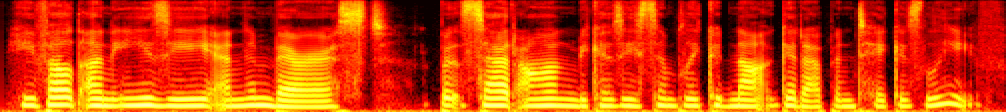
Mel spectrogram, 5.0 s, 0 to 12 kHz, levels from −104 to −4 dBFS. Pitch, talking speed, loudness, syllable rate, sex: 200 Hz, 225 wpm, -19 LUFS, 5.9 syllables/s, female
